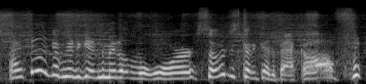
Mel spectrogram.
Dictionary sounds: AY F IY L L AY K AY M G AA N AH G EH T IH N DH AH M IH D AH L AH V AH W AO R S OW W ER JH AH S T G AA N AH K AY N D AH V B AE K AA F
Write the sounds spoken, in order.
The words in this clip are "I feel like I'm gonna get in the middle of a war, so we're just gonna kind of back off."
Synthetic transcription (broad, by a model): AY F IY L L AY K AY M G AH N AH G EH T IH N DH AH M IH D L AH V AH W AO R S OW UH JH AH S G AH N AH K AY D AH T B AE K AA F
